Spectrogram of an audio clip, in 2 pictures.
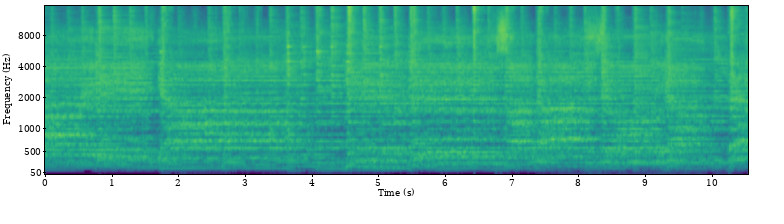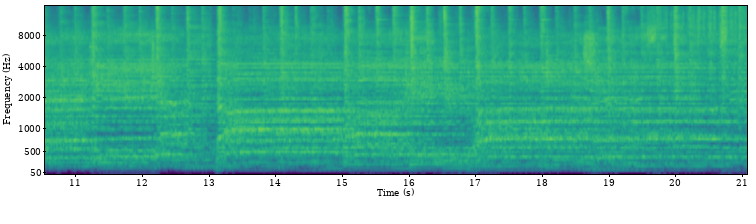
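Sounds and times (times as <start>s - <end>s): choir singing worship song: 0.0s - 21.0s.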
